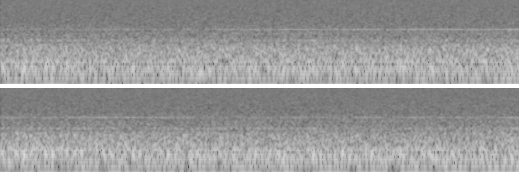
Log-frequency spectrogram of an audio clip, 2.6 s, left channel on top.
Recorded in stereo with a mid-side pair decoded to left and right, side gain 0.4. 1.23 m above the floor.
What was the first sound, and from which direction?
Only background noise.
